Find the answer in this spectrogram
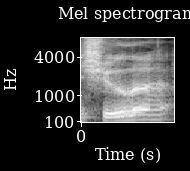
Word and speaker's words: Scuilla: you just told me your name is pronounced a way that I did not imagine so you do it so my name is schula I am a professor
